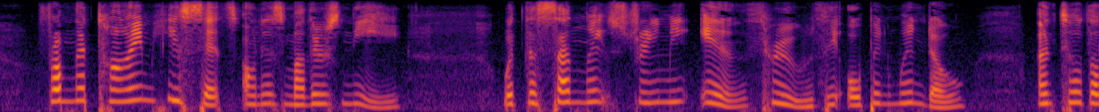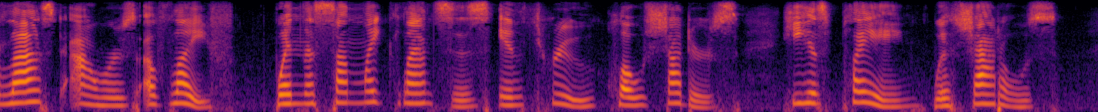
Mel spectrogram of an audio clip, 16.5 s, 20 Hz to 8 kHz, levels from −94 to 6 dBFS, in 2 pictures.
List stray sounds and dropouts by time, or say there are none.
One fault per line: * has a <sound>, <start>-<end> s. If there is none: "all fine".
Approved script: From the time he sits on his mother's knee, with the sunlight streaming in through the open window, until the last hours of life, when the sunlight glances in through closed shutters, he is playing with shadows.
all fine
